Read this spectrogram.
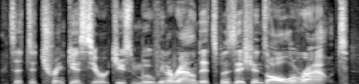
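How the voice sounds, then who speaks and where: Brisk and a bit bright, this fairly high male voice belongs to a young play-by-play announcer on live radio, describing the game in short, clipped bursts. There's no room sound at all.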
